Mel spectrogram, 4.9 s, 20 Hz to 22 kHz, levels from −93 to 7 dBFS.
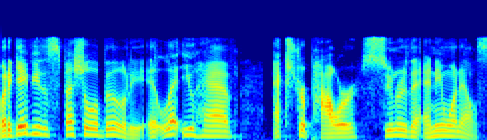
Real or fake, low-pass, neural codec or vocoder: real; 7.2 kHz; none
